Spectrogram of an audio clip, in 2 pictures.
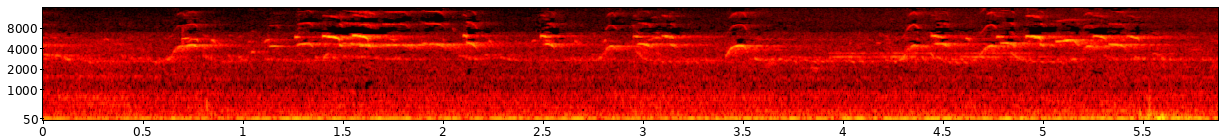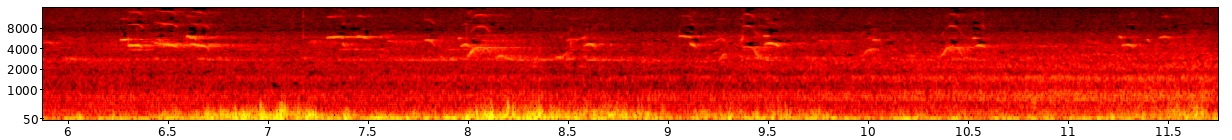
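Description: Birds chirping repeatedly, while the low rumble of an approaching WAP-1 electric locomotive and its freight wagons builds up from about halfway through, growing louder as it nears.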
